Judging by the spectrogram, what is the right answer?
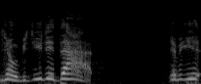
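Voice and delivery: hushed voice. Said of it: "I'm kinda whispering".

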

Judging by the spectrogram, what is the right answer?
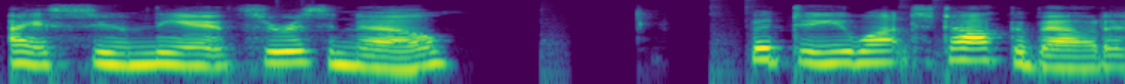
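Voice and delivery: hushed, quiet, soft-spoken, low-key. A player's character ignores a remark, then speaks up quietly. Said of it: "And just kind of quietly says".

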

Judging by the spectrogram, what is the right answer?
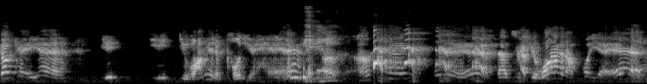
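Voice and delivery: high sing-song, pitch swooping wide and high. Acting out agreeing to a partner's request: Larry David impression. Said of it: "Are you doing a Larry David impression?".

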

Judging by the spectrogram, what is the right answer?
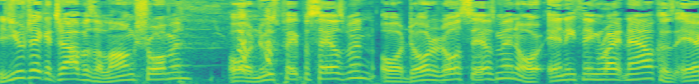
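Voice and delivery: put-on Mid-Atlantic accent. Performer improvises an ad read on the spot, in a Mid-Atlantic accent. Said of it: "do an ad read for Chassis Ball Patter in the Mid-Atlantic accent".

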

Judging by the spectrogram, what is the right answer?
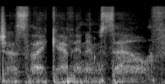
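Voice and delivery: secretive whisper, hushed, soft and breathy. Picking up a line from a co-speaker, whispered. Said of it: "I'll whisper it".

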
